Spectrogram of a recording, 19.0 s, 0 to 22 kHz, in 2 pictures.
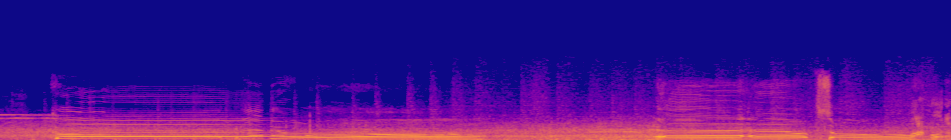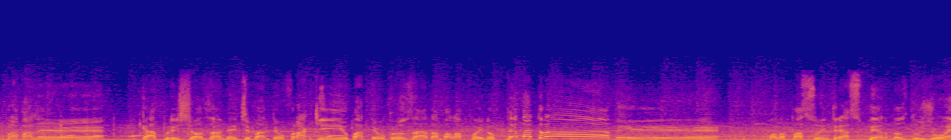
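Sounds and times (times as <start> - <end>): commentator's drawn-out goal cry: 0.5 - 4.8.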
